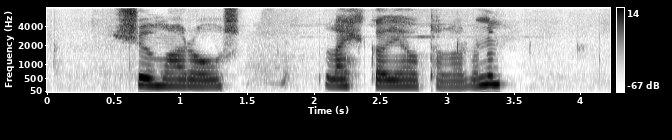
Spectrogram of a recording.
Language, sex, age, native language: Icelandic, female, 30-39, Icelandic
